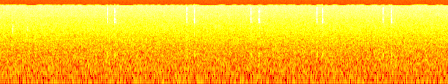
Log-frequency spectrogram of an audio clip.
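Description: Faint computer mouse clicks, each a quick double tick of press and release, about one a second, over a low steady hum.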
